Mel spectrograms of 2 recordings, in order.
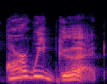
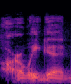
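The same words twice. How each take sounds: First: It is said in his normal speaking voice. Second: It is said in a deep movie-trailer voice.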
